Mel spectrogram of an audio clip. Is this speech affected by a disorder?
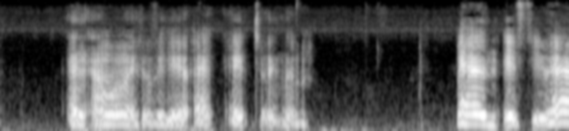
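Yes: spinal muscular atrophy type 2.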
